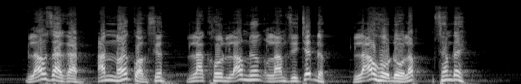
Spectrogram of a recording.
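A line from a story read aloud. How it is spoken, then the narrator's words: Scolding retort. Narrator (Vietnamese): Phụng Liên Thẳng Tiên cô nạt lại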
